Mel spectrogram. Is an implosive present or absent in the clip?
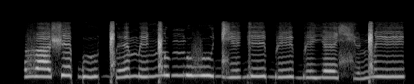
present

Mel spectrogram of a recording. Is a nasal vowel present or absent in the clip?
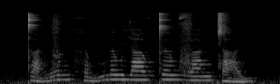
absent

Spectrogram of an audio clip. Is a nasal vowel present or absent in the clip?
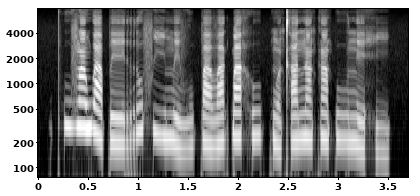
present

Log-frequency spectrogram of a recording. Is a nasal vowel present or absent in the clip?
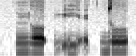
absent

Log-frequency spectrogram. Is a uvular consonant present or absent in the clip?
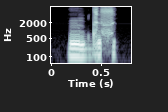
absent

